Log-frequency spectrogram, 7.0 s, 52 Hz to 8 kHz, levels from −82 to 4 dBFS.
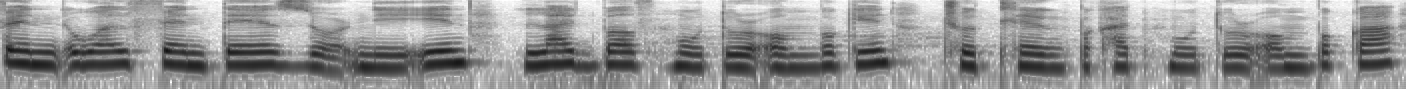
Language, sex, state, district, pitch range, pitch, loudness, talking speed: Mizo, female, Mizoram, Aizawl, 185-215 Hz, 200 Hz, -15 LUFS, 155 wpm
